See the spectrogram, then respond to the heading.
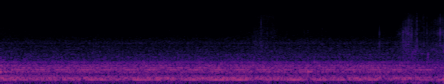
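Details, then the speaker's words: MIG welder with voltage too high and wire speed too low: steady hiss and hum of shielding gas from the nozzle with almost no frying-bacon crackle, giving wire burnback. "so what are we here not a lot didn't hear that frying bacon sound we can really hear the majority of waiting here there was the shielding gas coming out of out of the big gun at the nozzle that's mostly what you're hearing their you're not hearing much of that frying bacon"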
